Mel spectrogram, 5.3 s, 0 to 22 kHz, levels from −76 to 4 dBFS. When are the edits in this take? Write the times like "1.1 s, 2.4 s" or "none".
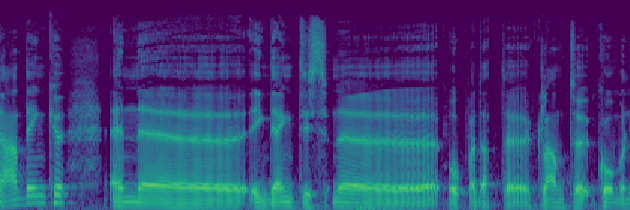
2.8 s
